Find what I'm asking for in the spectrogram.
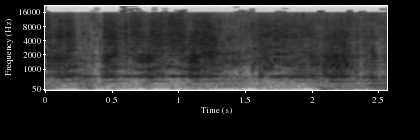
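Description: About a cup of water pours steadily into a cooking pot with minced onions for a couple of seconds, a continuous splashing rush with slight surges, fairly loud, with no talking.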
